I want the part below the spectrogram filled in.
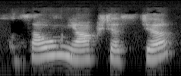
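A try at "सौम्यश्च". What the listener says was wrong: No. Somyascha only, not Somyaschascha.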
